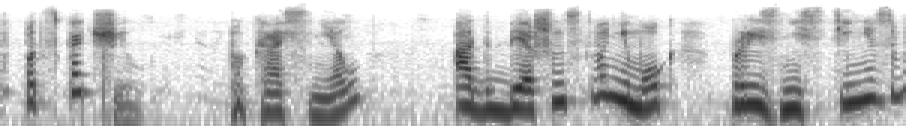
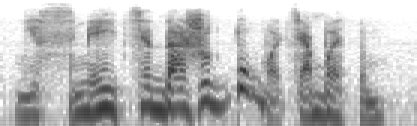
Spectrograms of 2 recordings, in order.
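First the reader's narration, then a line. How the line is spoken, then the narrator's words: Hissed. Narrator (Russian): Затем прошипел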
